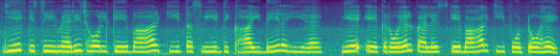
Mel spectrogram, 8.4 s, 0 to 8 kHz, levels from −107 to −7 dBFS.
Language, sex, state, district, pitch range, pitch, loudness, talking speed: Hindi, female, Rajasthan, Jaipur, 245-275 Hz, 255 Hz, -12 LUFS, 150 wpm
